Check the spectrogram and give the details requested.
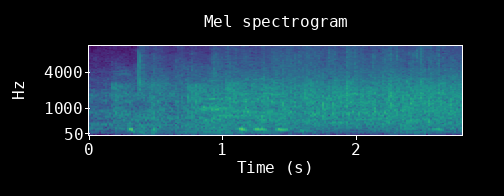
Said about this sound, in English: I love how they applaud that.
